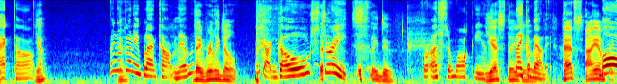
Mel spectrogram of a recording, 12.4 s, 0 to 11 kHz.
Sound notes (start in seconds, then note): 6.1 laughs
